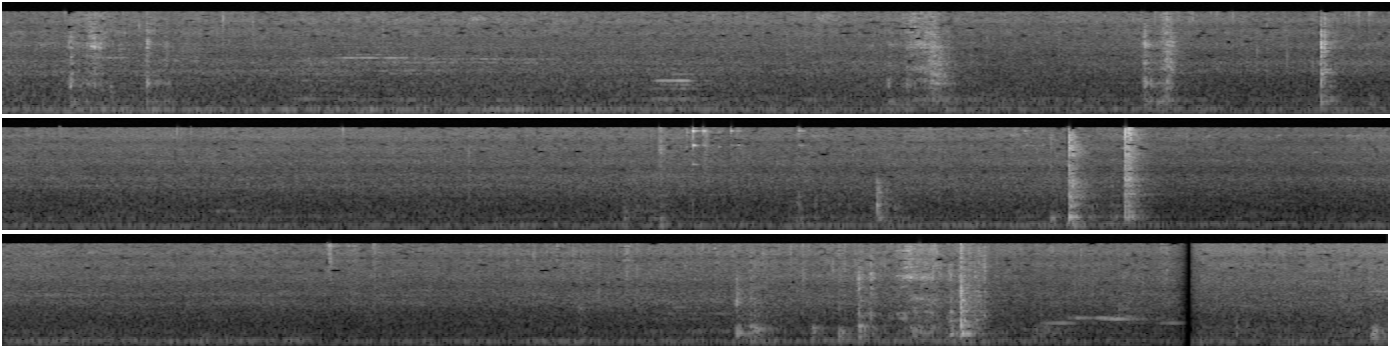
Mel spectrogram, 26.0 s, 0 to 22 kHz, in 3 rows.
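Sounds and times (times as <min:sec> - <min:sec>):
potatoes sizzling in a pan: 0:00.0 - 0:26.0
spatula knocking and scraping pan: 0:05.5 - 0:06.1, 0:07.1 - 0:07.4, 0:21.9 - 0:23.6.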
